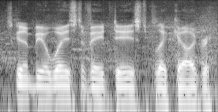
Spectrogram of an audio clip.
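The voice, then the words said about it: Imitates another person's voice. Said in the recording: “That's my Daryl Sutter ... I was just going on the accent there ... I got to refine the impression. It's not totally done.”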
